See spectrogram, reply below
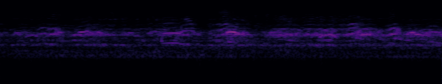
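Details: Softer, more distant-sounding chorus of snow geese from eastern North America, a continuous murmur of overlapping honks with a louder yelp just past two seconds.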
